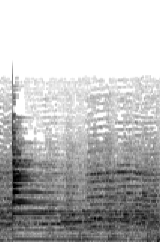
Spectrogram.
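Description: Traditional Vietnamese temple ritual music: a reed wind instrument plays sustained notes, and a bell is struck once just after the start and rings on.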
